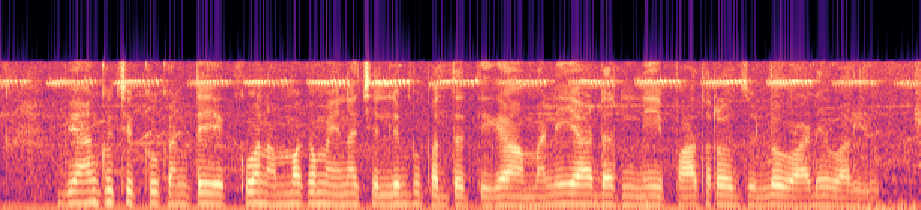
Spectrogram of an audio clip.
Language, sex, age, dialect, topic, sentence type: Telugu, female, 18-24, Central/Coastal, banking, statement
